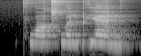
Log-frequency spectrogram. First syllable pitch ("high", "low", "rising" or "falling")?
rising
